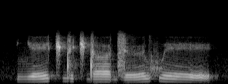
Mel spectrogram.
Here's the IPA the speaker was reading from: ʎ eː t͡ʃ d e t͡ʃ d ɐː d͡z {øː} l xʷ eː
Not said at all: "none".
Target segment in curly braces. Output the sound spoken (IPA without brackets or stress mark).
øː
